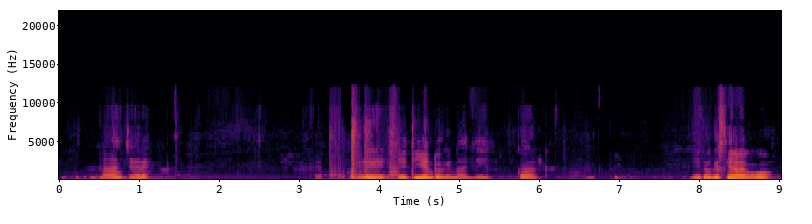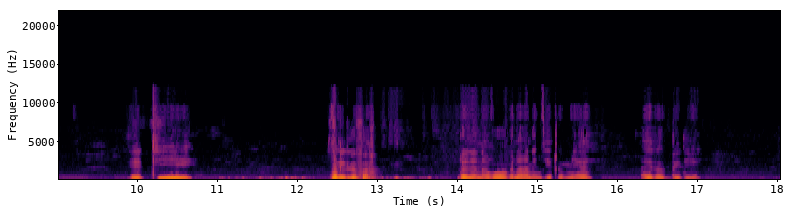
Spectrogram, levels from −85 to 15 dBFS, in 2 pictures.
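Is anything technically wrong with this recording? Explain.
Yes, the speech carries plainly audible Opus compression damage for the whole clip. It is likely an encode in Opus's CELT music mode at a very low rate, consistent with roughly 16 kbps. With too few bits, the encoder keeps each band's energy but fills the detail by folding lower bands or with noise. The speech therefore sounds rough, grainy and noisy rather than swirly. The band is also capped, with nothing above 12.1 kHz.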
